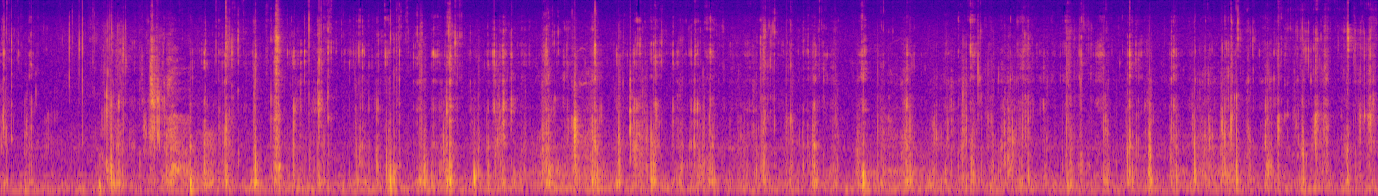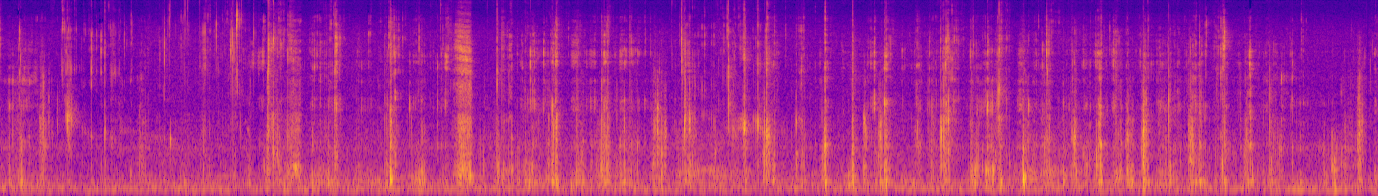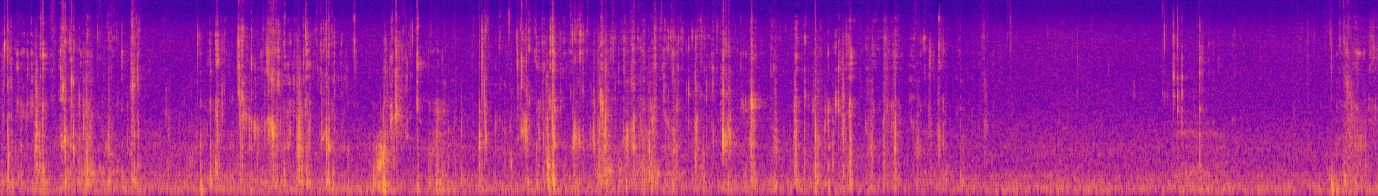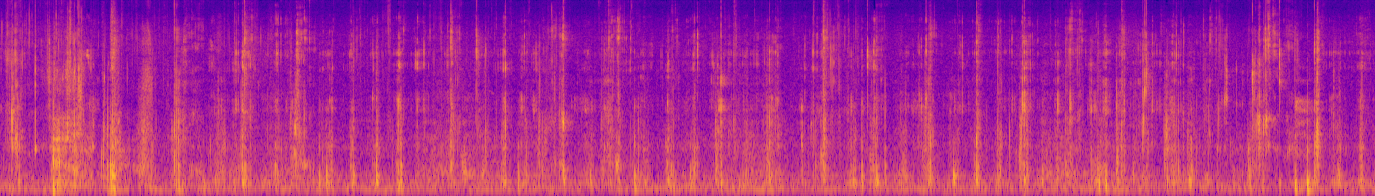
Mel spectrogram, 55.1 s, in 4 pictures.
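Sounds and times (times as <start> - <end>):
wet chewing with mouth smacks: 40.9 - 55.0.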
